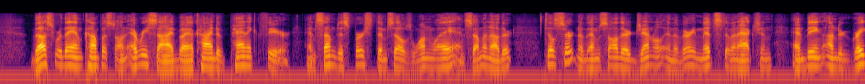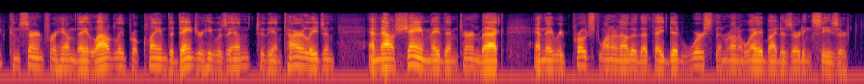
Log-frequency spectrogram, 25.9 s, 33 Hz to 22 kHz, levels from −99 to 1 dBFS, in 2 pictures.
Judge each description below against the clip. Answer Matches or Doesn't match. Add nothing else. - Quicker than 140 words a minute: Matches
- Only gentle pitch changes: Doesn't match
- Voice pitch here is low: Matches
